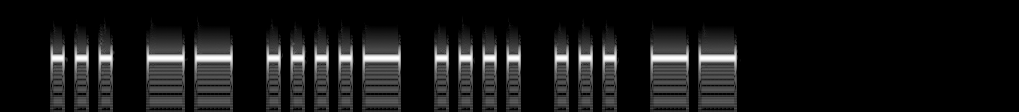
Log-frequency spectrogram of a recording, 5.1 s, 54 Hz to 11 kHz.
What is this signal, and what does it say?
Morse code, heard as a keyed tone, about 20 wpm, 700 Hz. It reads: SM4HSM
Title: DXCC-100 Call Signs - 6 Characters - 20wpm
